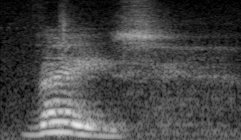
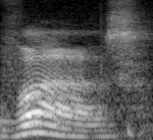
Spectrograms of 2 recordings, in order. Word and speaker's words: vase: out to be a very nice presentable vase or vase whichever you want to pronounce it so there you are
